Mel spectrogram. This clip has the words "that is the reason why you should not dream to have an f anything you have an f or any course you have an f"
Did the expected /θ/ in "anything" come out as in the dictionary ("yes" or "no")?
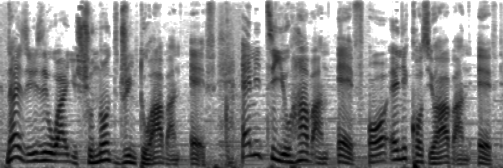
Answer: no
